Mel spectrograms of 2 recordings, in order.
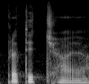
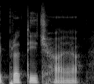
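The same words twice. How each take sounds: First: प्रतिच्छाया with a held "ch-chh" after "prati"; correct doubled consonant. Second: प्रतिछाया with one light "chh", no held stop; wrong single consonant. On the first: Teacher correcting, प्रतिच्छाया with doubled "chchh". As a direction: stop briefly on च् before छा in प्रतिच्छाया. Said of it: "आधा च होगा". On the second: Teacher showing the error, प्रतिछाया without doubling. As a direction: run "prati" straight into "chhaya" in प्रतिछाया. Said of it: "ना कि". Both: Shown as a demonstration.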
